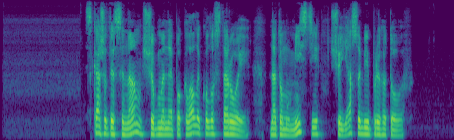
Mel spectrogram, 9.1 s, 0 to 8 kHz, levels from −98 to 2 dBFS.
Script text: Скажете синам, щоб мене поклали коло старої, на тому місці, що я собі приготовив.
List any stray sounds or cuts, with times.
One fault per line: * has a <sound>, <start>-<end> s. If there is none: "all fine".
all fine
